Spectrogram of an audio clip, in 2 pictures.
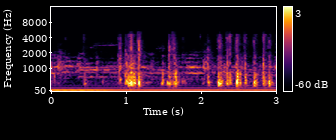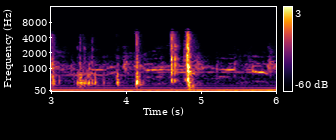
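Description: An irregular run of light clicks and taps, about a dozen and a half, with two louder ones about a second in and near the end, over a steady electrical hum.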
